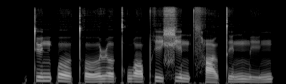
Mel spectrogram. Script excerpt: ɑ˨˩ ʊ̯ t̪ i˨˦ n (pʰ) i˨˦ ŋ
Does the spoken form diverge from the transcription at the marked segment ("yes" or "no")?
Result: yes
